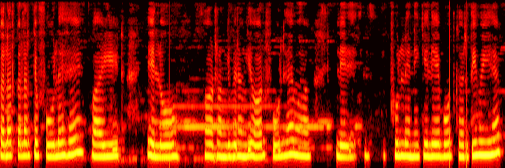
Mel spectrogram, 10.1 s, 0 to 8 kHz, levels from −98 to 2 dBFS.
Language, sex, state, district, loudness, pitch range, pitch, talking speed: Hindi, female, Maharashtra, Nagpur, -23 LUFS, 210-240 Hz, 220 Hz, 140 wpm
